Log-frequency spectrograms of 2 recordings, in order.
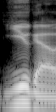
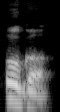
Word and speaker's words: Hugo: now so uh and you're saying Yugo is that the correct way to say it I apologize if I butchered your name that's the the Americanized way uh but in Brazil we the AG is silento just go straight Ugo that's that's the Brazilian way I I like that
